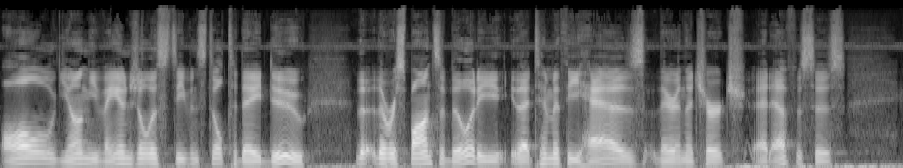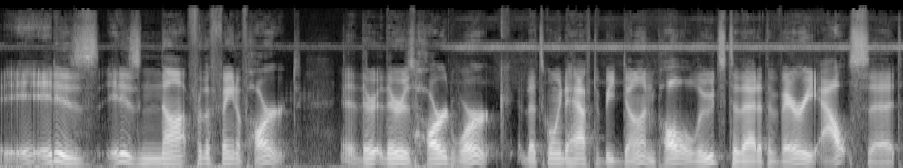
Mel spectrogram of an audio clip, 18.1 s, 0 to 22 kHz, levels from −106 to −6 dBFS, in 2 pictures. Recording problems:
animal sounds; faint; throughout; 25 dB below the speech

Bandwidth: 17.5 kHz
